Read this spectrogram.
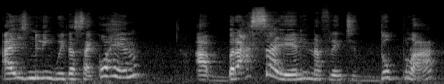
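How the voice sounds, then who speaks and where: Woman, Brazilian Portuguese accent, casual recap, lively storytelling, slightly high voice, faint background noise. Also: measured pace. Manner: animated storytelling, acting out characters' lines. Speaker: series recap host.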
